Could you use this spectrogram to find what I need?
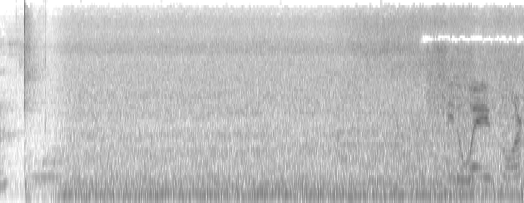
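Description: An electrical machine hums steadily and loudly.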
